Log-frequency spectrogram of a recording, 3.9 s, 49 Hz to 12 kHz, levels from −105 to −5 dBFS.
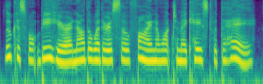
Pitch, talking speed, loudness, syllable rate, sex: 235 Hz, 290 wpm, -15 LUFS, 6.2 syllables/s, female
